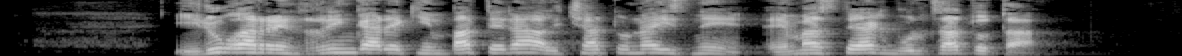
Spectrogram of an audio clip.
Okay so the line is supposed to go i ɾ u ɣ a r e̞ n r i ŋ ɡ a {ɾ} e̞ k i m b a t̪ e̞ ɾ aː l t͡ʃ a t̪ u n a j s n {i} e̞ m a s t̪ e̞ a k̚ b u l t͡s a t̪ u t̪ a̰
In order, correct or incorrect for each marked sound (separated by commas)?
correct, correct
